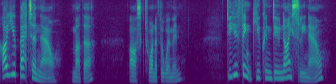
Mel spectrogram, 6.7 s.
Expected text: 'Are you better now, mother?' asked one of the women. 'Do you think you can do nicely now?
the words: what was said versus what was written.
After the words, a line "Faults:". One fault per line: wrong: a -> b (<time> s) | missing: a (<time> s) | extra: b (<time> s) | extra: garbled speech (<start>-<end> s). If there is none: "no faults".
'Are you better now, mother?' asked one of the women. 'Do you think you can do nicely now?
Faults:
no faults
